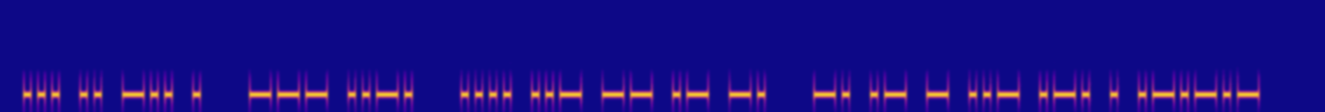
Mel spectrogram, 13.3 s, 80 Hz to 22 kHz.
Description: Morse code, heard as a keyed tone, about 17 wpm, 700 Hz. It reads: SIDE OF HUMAN NATURE.
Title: Sentences from Top 700 Words 17wpm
